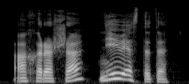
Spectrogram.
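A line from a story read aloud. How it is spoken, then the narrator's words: Loud mocking yell. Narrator (Russian): насмешливо и громко проорал один из берманов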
